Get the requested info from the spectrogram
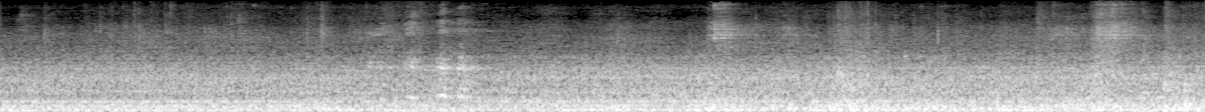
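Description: Inside a moving city bus: steady low engine and road rumble.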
